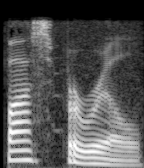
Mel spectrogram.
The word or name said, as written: phosphoryl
